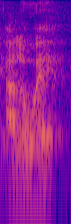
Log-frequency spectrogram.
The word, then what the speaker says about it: Aloe: when i'm in europe the europeans call me aloy and they uh i guess they're saying it right for their accent and for the way they pronounce words so it doesn't bother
